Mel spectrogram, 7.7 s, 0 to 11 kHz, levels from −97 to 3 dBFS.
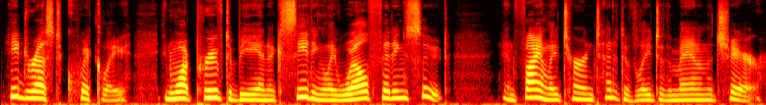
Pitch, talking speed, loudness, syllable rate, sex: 190 Hz, 180 wpm, -19 LUFS, 5.5 syllables/s, male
